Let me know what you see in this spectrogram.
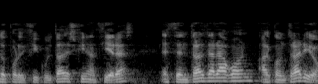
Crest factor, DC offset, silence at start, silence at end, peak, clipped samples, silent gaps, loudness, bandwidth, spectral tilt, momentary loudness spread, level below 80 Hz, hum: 16 dB; under 0.1%; 0 s; 0 s; -12 dBFS; under 0.1%; none; -28 LUFS; 7.8 kHz; -6 dB/octave; 8 LU; -60 dBFS; none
